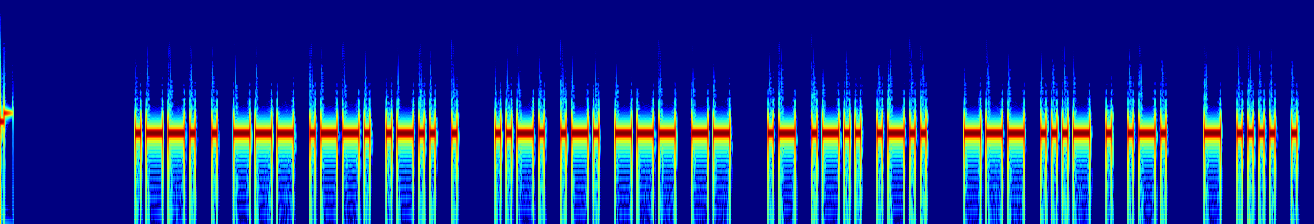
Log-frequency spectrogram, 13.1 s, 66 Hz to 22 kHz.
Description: Morse code, heard as a keyed tone, about 22 wpm, 700 Hz. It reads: PEOPLE FROM ALL OVER THE
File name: practice / 22wpm / Sets of 6 Words - 22wpm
